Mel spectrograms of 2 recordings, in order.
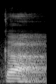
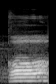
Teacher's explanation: Ka, tapi ko kuat. Tekanan ke langit. Bedanya. Jadi dimasukkan saja pada dasarnya, digolongkan ke dalam huruf isti'la.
